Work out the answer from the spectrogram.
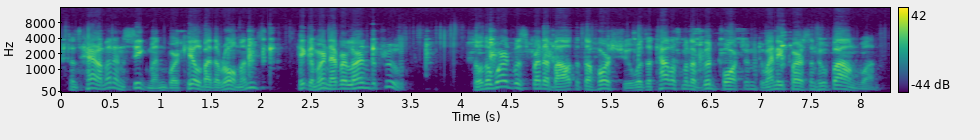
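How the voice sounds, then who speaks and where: An actor playing a knowing storyteller who explains a tale to friends in a 1930s radio drama, on an old recording. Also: male voice, on the high side, big pitch swings, quick pace, dull audio, noisy background. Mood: explanatory. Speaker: narrator.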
